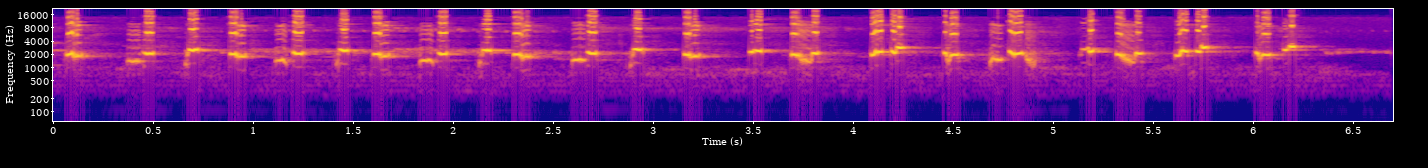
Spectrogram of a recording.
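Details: Energetic yellow-vented bulbul calling other bulbuls with a steady, unbroken stream of short, clear whistled notes, rising and falling, about three each second for the whole stretch.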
